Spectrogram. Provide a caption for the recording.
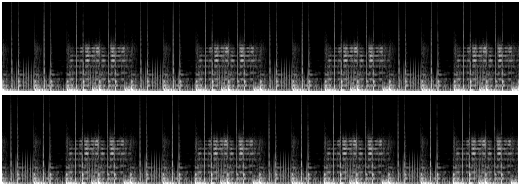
marching stuff
beat, harsh, industrial, loop, minimal, percussion, techno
